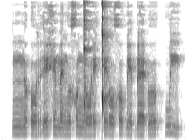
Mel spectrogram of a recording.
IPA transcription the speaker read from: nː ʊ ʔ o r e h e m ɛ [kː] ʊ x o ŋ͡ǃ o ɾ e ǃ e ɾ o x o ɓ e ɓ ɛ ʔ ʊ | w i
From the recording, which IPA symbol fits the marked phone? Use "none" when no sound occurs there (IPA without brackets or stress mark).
ŋ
